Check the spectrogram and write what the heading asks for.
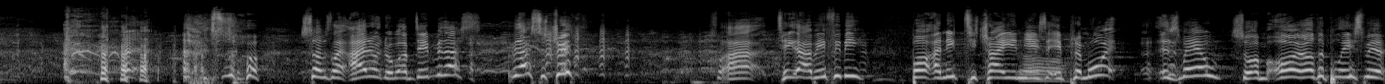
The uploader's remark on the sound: Live at St Luke’s. The first ever Blethered Live show at St Luke's.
